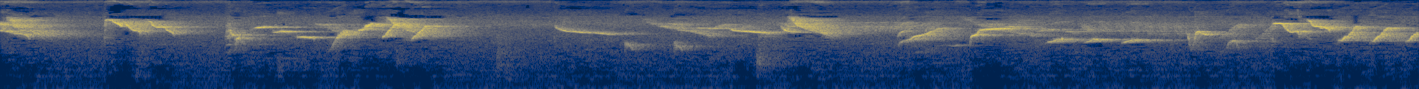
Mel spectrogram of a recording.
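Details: White-eye song played as a training recording to make lazy captive birds sing: a fast, continuous high warbling of sweeping, slurred notes in loud bursts with brief pauses, no other sounds clear.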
